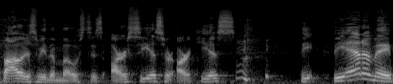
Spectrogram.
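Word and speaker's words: Arceus: me the most is arus or archus the the anime pronounces it archus but that's definitely a soft C there's no way like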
